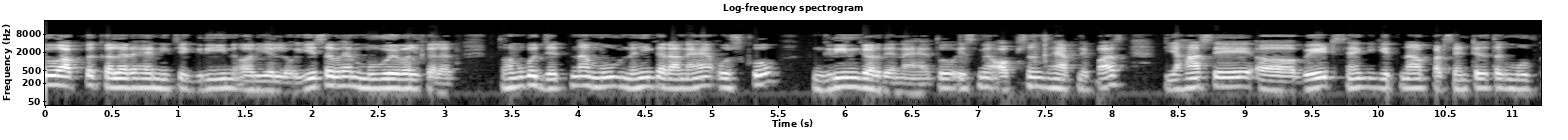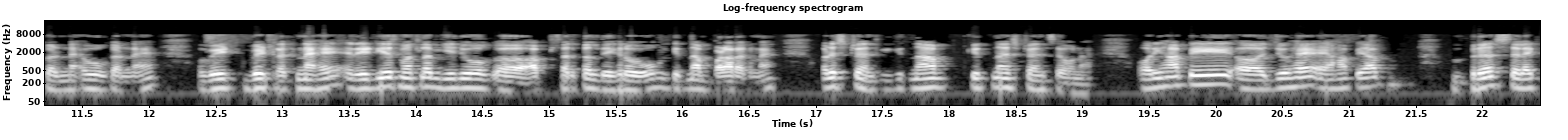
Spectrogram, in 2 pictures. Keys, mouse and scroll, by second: 3.3-8.2 middle drag, 20.5-22.4 drag.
